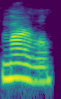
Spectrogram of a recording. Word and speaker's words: Maryville: Now we Oh, got a place called Maryville, but Marville. We call it Maryville. You don't say Mary, it's Maryville. yeah.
